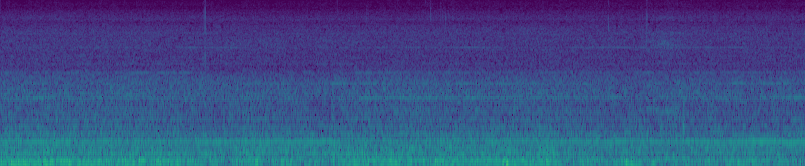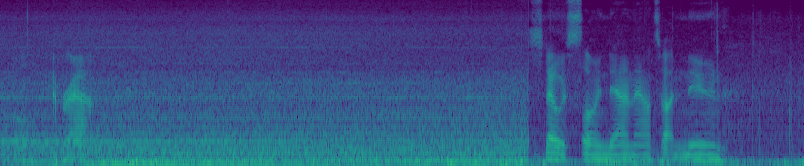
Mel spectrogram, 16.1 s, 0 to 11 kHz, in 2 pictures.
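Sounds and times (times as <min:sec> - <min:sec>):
faint steady hum: 0:00.0 - 0:16.0
gusty wind buffeting microphone: 0:00.0 - 0:16.0.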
